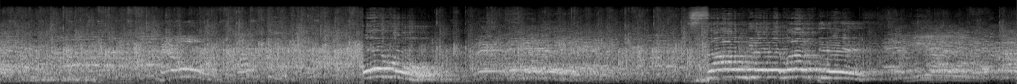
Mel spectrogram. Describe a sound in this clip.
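A middle-aged man sings loudly through a microphone and loudspeaker.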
